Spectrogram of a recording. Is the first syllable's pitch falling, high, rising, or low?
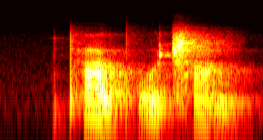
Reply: falling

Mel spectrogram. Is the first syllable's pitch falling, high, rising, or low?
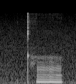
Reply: low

